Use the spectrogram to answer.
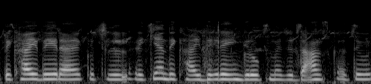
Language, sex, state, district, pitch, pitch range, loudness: Hindi, female, Jharkhand, Sahebganj, 230 Hz, 225-240 Hz, -26 LUFS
